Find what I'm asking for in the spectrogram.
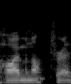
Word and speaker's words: Hymenoptera: There's the man who floats like a Lepidoptera and stings like a Hymenoptera. There you go, Key. Mutual. – I am so impressed at your pronunciation of Lepidoptera and Hymenoptera. – Thank you. – That rolled off your tongue, mate.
